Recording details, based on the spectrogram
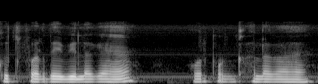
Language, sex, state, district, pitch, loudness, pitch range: Hindi, male, Uttar Pradesh, Saharanpur, 125 Hz, -17 LUFS, 120-125 Hz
